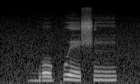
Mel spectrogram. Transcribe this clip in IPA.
bo˨ kʷe˦˨ʃĩ˧

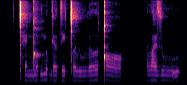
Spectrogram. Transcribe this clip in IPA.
ǀʰɛŋ͡ǃɤɡno ɡɛə̯teǀɤ luːlɤːǃɔː | lˠɛ zuː

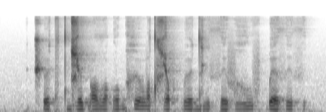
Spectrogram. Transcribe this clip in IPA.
t͡ʃʼødœtˤd͡ʑi ɠøðˤuɡuɡxø βitˤɕufɓø di θef ɣuf ɓɛθiθ

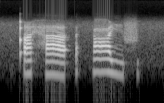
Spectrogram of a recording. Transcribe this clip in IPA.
qʼehaʔ | ʕif

